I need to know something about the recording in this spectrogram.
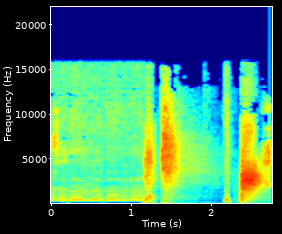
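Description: A bee buzzes in flight, its drone wavering in pitch for about a second, followed by several short, noisy whooshing bursts.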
